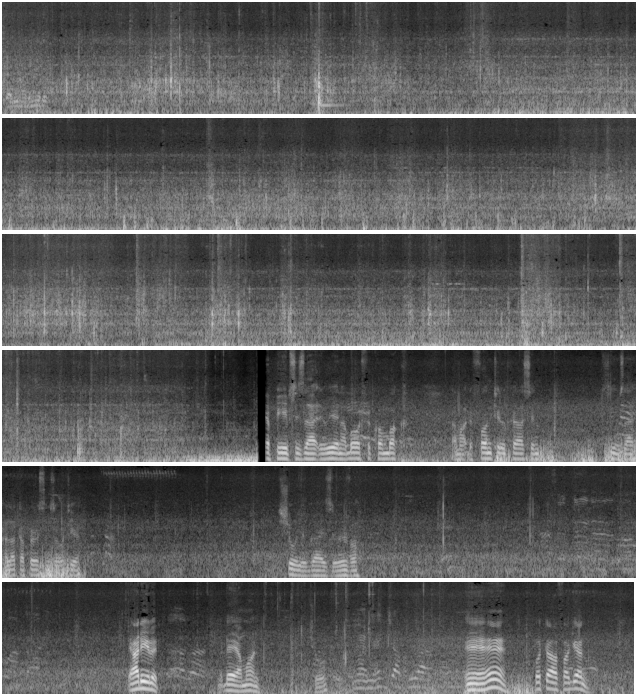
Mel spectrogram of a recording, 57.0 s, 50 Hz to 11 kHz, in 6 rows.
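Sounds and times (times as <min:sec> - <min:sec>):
road and engine rumble: 0:00.0 - 0:57.0.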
